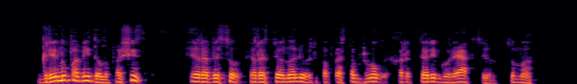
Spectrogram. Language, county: Lithuanian, Kaunas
